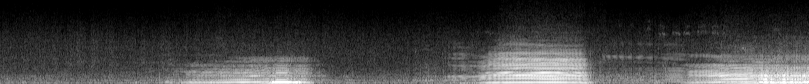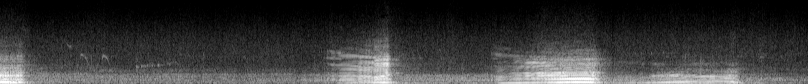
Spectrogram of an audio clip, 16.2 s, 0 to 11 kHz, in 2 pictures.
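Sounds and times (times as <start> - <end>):
cows grazing and mooing: 1.7 - 3.2, 4.5 - 8.5, 11.4 - 12.2, 13.0 - 15.6.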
